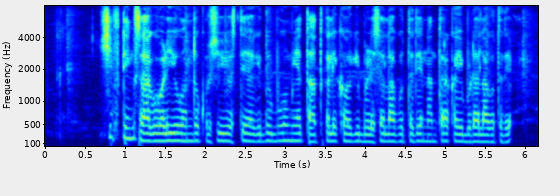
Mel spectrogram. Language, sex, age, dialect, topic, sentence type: Kannada, male, 18-24, Mysore Kannada, agriculture, statement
